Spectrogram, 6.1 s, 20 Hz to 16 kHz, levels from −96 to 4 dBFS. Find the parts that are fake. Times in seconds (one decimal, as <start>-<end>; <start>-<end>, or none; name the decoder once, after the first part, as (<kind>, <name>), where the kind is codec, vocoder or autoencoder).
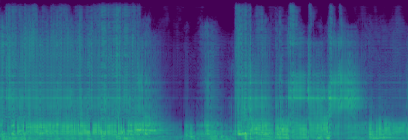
0.0-6.1 (vocoder, BigVGAN v2)

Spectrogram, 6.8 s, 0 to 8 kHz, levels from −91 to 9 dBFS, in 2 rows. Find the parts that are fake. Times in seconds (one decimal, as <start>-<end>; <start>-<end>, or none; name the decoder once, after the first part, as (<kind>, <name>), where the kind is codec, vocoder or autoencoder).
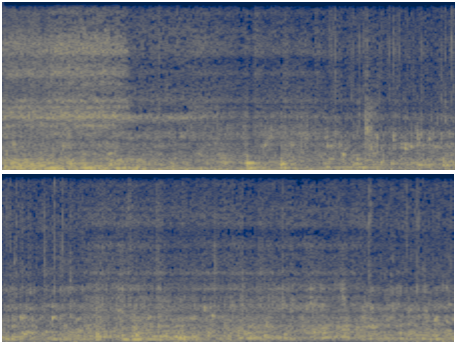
1.4-2.4 (autoencoder, DAC-VAE); 4.0-6.1

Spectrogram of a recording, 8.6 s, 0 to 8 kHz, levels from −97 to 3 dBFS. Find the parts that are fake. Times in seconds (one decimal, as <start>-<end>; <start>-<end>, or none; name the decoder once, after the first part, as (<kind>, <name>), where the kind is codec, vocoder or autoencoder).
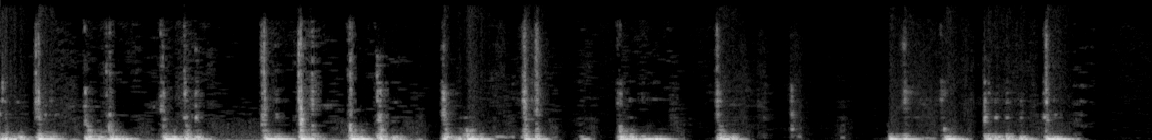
5.1-7.1 (vocoder, Vocos)

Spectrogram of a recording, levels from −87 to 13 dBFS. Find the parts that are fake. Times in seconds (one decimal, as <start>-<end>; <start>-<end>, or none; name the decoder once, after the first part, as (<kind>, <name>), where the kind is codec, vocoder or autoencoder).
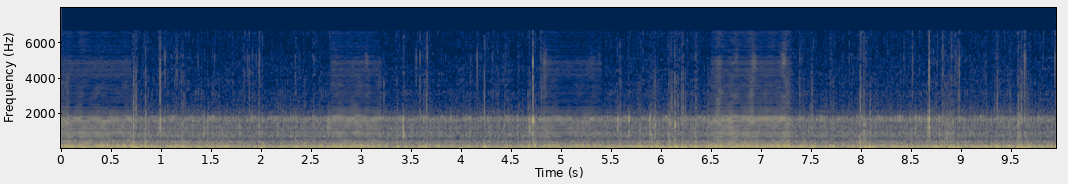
0.0-0.7 (vocoder, HiFi-GAN); 2.7-3.2; 4.8-5.4; 6.5-7.3

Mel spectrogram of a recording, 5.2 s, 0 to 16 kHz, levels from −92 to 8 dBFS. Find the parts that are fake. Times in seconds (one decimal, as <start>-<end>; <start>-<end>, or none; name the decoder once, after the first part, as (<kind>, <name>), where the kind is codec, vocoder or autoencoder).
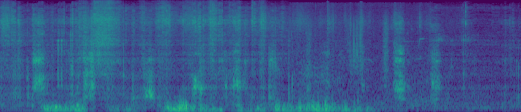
0.0-2.9 (codec, SNAC); 4.3-5.2

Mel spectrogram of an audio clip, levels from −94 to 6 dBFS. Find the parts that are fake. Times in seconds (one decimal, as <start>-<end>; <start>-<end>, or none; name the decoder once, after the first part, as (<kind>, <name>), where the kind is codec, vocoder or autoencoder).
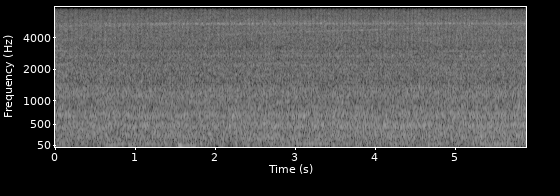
0.0-2.8 (vocoder, Vocos); 5.3-5.9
